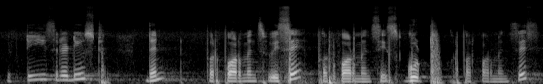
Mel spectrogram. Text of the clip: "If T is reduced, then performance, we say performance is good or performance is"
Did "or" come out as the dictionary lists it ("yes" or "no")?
yes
